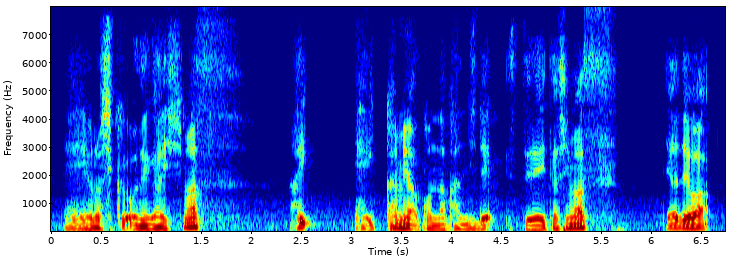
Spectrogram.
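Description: Pitch variation stays ordinary. The tone comes across as dark and mellow. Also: man, fairly low pitch for a man, moderate pace. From Osaka, Japan. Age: 20s. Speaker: podcaster on religion. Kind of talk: solo podcast introduction. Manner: casual with frequent fillers.

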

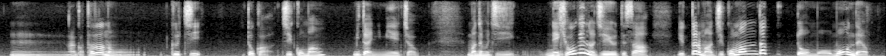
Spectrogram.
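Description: With long, frequent pauses, a woman with a fairly low pitch speaks at a moderate pace and lively intonation. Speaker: solo podcaster. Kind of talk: casual monologue. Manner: self-deprecating, deferential tone; casual, chatty with fillers.

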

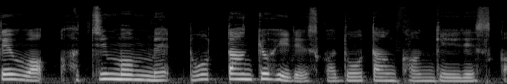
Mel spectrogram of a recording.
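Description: A woman speaks at a very slow pace with hardly any pauses. Her tone is dark and mellow, and her intonation is lively. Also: medium pitch for a woman, big swings in loudness. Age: 20s. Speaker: podcaster. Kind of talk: casual solo talk. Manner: hesitant, many fillers.

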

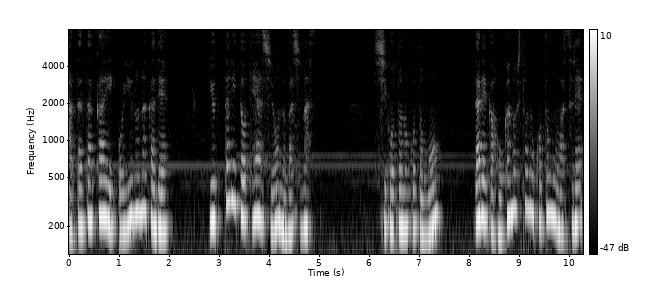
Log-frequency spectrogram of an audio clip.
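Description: A woman at medium pitch with ordinary pitch variation, very slow and with long, frequent pauses, music in the background. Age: 30s. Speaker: podcast host and meditation guide. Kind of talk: guided meditation; solo morning radio talk. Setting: home.

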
